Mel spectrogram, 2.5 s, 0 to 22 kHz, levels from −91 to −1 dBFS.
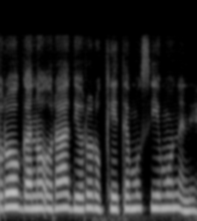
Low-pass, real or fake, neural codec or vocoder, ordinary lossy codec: none; fake; codec, 24 kHz, 0.9 kbps, DualCodec; none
